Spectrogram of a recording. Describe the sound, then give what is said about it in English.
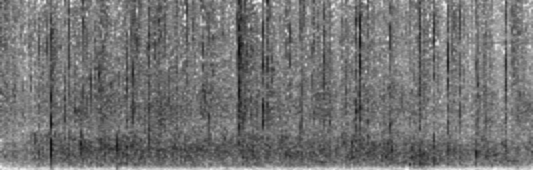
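A crowd applauds steadily for several seconds to thank helpers for their hard work, a dense wash of clapping with a few sharper claps standing out near the start. No one speaks. “So I want you all to give everyone a wee round of applause and to thank them for all their hard work.”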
